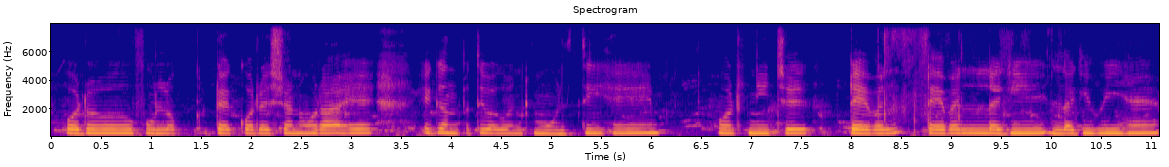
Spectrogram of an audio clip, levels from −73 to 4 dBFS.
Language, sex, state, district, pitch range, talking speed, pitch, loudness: Hindi, female, Bihar, Madhepura, 270-285 Hz, 115 wpm, 280 Hz, -18 LUFS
